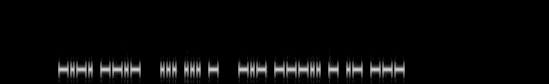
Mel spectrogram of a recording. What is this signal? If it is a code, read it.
Morse code, heard as a keyed tone, about 37 wpm, 700 Hz. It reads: CQ SST K8TAO
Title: K1USN SST QSO Practice - 40wpm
